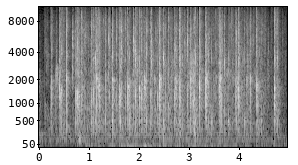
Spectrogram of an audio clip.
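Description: Steady applause and scattered clapping fill a meeting room of an electrical safety and licensing advisory board, honoring a retiring colleague; dense, even hand claps continue for the full stretch with no talking over them.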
